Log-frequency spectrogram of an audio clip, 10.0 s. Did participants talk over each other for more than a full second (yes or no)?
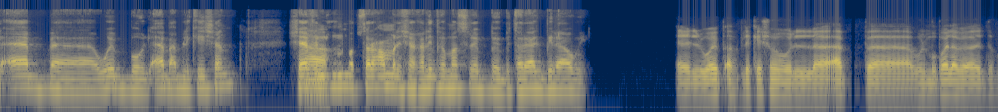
no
